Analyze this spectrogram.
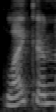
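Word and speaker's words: lichen: Lick. Like, that's like, right? Lyken is spelled L I C H E N. So, I think so. I'm sure you guys will correct me if I'm saying it wrong.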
